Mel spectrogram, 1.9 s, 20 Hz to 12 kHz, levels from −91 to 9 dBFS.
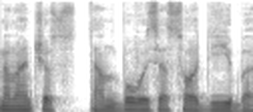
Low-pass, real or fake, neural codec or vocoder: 10.8 kHz; fake; vocoder, 44.1 kHz, 128 mel bands, Pupu-Vocoder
